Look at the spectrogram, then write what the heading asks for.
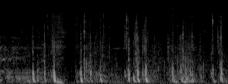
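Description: Horse hooves clip-clop in a quick, steady rhythm as a rider gallops off in a Joseon-era drama scene, the beats loud and close with a faint whinny among them.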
